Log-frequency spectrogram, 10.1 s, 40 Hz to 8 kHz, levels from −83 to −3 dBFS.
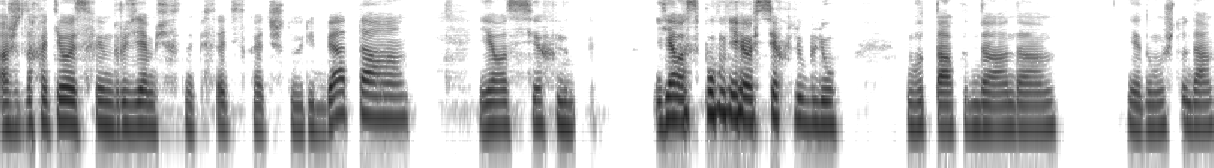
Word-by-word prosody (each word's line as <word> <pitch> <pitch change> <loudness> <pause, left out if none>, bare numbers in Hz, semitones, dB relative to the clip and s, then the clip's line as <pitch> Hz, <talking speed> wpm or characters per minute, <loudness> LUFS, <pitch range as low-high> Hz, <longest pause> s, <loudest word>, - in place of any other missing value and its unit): Аж 150 -1 0
захотелось 165 0 +2
своим 160 -2 -1
друзьям 150 0 0
щас 140 - -11
написать 145 0 -7
и - - -13
сказать: 135 -3 -9
"Ребята, 190 - 0 0.6
я 155 +1 0
вас 155 -1 -2
всех 165 +2 -4
лю 155 -2 -2 0.7
я 190 +4 +6
вас 200 +3 +3
помню, 225 -2 +6
я 215 - +9
вас 180 +1 +5
всех 195 +2 +1
люблю!". 165 -3 0 0.6
Вот 150 0 -4
так 145 0 +2
вот, 145 -2 -5
да, 145 -1 -1
да, 145 0 -4 0.7
я 145 -3 -3
думаю, 145 +2 -5
что 165 +1 -8
да. 150 0 -3
155 Hz, 170 wpm, -24 LUFS, 145-175 Hz, 0.7 s, я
